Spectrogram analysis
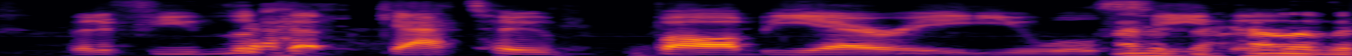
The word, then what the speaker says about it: Gato: if you look at gato barbieri you will see the name resent what's that yeah is that spelled like the cake it's no no no it's gato like cat in in spanish oh here he is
